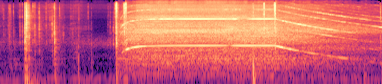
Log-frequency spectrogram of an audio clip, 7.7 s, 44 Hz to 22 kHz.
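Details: Dyson DC50 upright vacuum after repair, cleaned but not fully stripped: motor spins up to loud steady high-pitched whine, then falls away at switch-off.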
